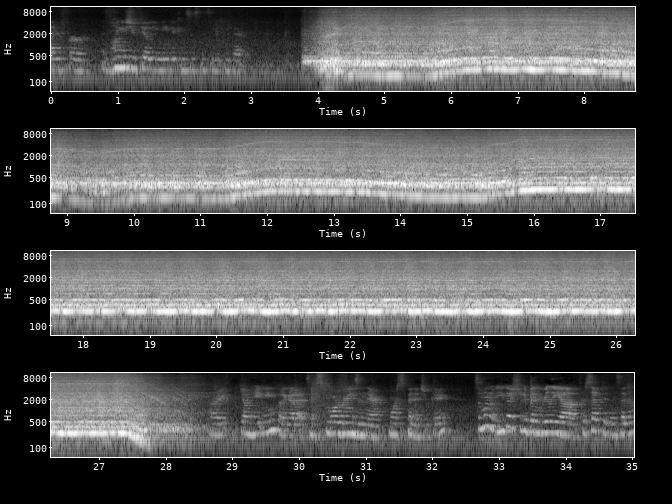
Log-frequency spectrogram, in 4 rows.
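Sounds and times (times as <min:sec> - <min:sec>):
blender motor whining: 0:03.8 - 0:28.7.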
